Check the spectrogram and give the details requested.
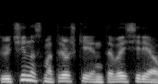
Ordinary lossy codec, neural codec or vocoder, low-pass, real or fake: Opus, 32 kbps; none; 7.2 kHz; real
